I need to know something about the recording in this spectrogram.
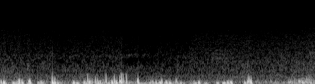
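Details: Only low, buffeting wind noise rumbling against the microphone, with no animal voice heard.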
